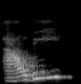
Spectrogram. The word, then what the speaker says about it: Albi: or rhyming word so my name is Albi um rhymes with pal like I'm going to be your pal for the semester and my last name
